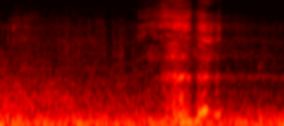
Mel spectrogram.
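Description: A young man speaks briefly through a headset microphone.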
